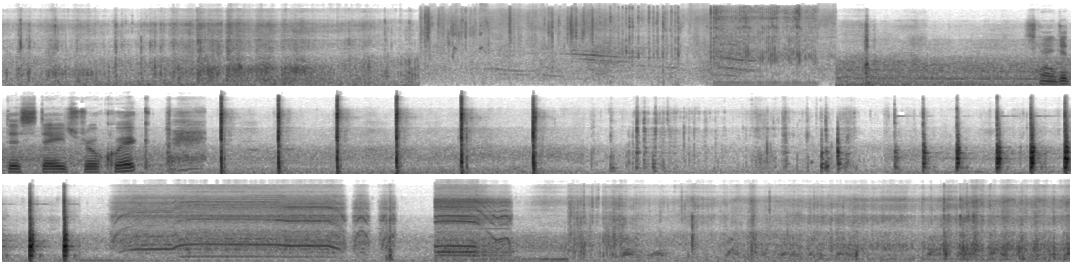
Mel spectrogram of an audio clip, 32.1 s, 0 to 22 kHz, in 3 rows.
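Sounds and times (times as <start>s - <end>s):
power drill running: 6.1s - 8.4s, 22.5s - 26.5s.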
